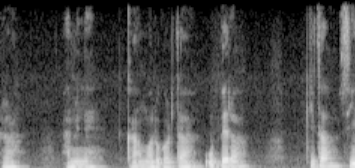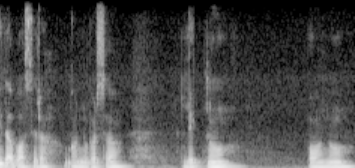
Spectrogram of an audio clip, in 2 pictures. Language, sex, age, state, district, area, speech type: Nepali, male, 18-30, West Bengal, Darjeeling, rural, spontaneous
